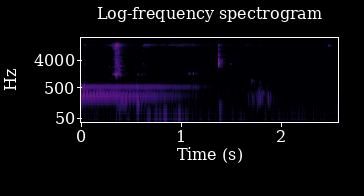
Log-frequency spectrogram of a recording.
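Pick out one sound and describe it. An acoustic guitar chord rings out and fades.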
